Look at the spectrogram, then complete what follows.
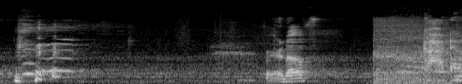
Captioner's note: laughing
